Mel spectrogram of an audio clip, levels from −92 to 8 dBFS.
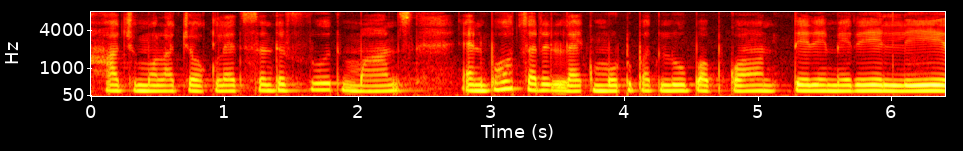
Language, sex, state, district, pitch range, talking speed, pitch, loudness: Hindi, female, Tripura, West Tripura, 200-210 Hz, 120 wpm, 205 Hz, -16 LUFS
